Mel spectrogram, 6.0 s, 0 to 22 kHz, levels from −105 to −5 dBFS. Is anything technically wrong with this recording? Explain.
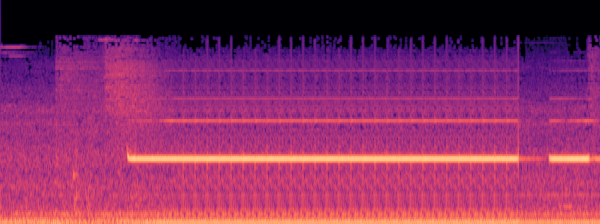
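Yes, there are two faults. Throughout the clip there is MP3 compression damage. Nothing is present above about 11.1 kHz, and the remaining sound has a plainly audible watery, swirling quality. This is likely the result of a low-bitrate MP3 encode, with the damage consistent with roughly 48 kbps. When bits run that short, the encoder cuts off the treble at a fixed point and drops quieter frequency components. Those components flicker in and out from frame to frame, which produces the swirl and smears attacks.

From 1.83 s to 5.18 s there is a broken-record loop. A fragment of about 0.12 s repeats exactly, back to back, 28 times, giving a stuttering, machine-gun effect for over three seconds. The likely cause is a stall in the player, encoder or stream that kept resending the last fragment it held. Whatever audio belonged in that span is lost, and normal playback resumes only after 5.18 s.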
